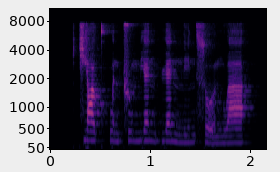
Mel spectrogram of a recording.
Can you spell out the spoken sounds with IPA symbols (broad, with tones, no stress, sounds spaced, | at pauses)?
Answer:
t͡ɕ j ɑ˥ ʊ̯ kʰ w ə˨ n ʈ͡ʂ u˥˧ m j ɛ˥˧ n p ɥ ɛ˥˩ n n̪ i˧˥ n s o̰˨˩ ʊ̯ n̪ w ä˥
